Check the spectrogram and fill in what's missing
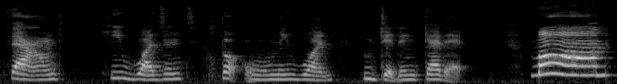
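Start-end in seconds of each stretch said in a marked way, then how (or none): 5.3-6.1 high, loud call; crying out. A narrator's reading. Clark calling his mother about the ruined cap, loud. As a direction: call out for help, aggrieved. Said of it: "cried Clark".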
